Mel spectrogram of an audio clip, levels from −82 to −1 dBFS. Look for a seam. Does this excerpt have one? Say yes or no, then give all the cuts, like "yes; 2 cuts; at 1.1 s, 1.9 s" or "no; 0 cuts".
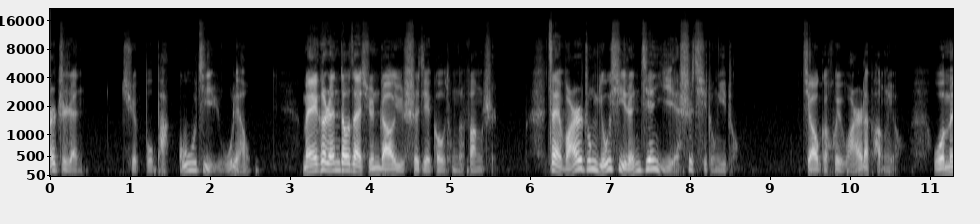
yes; 1 cut; at 2.8 s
